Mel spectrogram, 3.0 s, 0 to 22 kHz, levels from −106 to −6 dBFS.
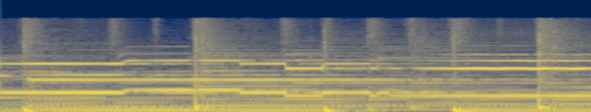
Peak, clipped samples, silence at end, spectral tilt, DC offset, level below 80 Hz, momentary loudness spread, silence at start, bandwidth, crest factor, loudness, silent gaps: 0 dBFS; under 0.1%; 0 s; -6 dB/octave; under 0.1%; -24 dBFS; 6 LU; 0 s; 11.5 kHz; 14 dB; -15 LUFS; none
